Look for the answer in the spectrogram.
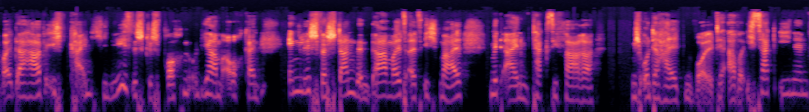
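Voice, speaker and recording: A husky-voiced middle-aged woman from Argentina, working in early childhood education. She speaks earnestly in a dry, close sound, laying out her points with lists and examples, at a medium pitch. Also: fairly bright tone, no echo. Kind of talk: interview answers.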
